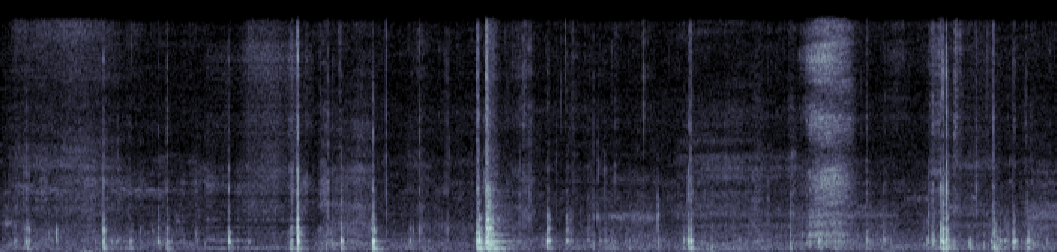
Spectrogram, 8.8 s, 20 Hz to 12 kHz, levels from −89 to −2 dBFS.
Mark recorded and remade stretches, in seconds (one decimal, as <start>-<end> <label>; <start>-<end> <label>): 0.0-1.7 recorded; 1.7-2.6 remade; 2.6-8.8 recorded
